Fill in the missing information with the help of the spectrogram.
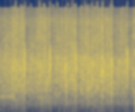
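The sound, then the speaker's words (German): A standing church audience claps in praise of God, dense overlapping handclaps with occasional sharper individual claps standing out, sustained and fairly loud throughout with no voices. “This time, even bigger applause to the only one who can save our lives.”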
